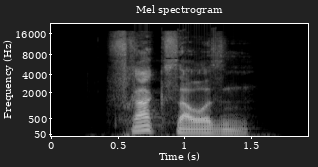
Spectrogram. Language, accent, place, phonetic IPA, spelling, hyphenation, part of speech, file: German, Germany, Berlin, [ˈfʁakˌzaʊ̯zn̩], Fracksausen, Frack‧sau‧sen, noun, De-Fracksausen.ogg
- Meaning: fear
